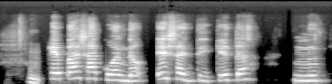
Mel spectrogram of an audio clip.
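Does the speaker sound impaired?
Yes: cerebral palsy; present at least 40 years.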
